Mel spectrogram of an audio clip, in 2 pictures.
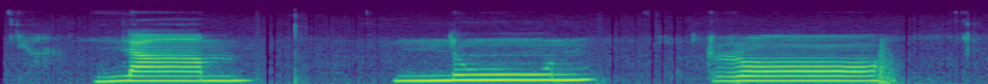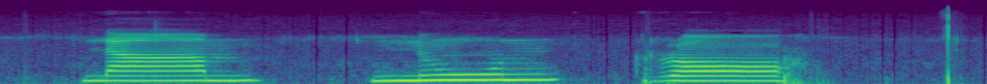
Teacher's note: तो जबान की नोक ऊपर के तालू को ऊपर दांतों से पहले टच होता है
